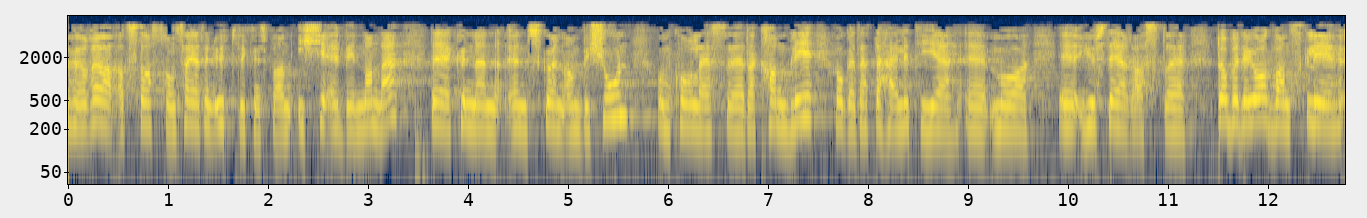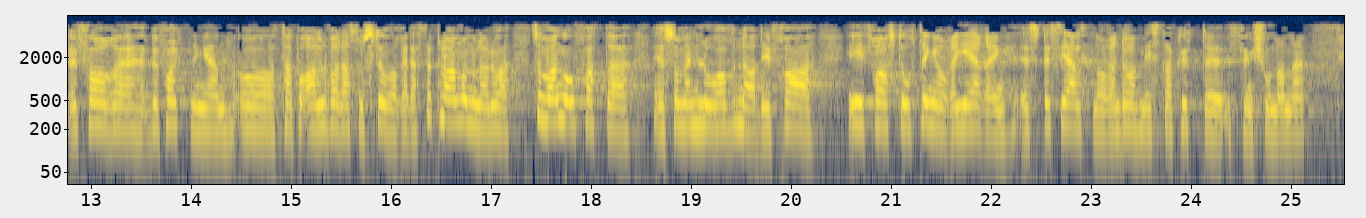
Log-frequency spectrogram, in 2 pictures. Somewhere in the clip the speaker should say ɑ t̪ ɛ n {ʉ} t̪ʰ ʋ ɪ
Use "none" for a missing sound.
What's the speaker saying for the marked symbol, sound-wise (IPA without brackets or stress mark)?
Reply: ʉː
